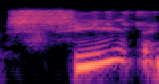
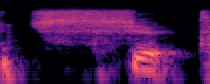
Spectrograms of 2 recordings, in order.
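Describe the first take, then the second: First: "Sheet" with a long rising ee. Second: "shit" short, breathy and clipped. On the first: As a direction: stretch the ee in "Sheet". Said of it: "Ini adalah sheet". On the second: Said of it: "ini adalah shit". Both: Shown as a demonstration. Teacher contrasting sheet and shit for the class.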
